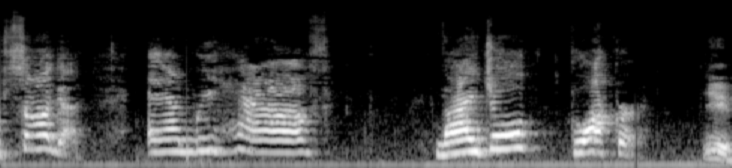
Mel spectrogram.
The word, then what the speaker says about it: Glockler: And we have Nigel Glockler. You pronounced it right.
